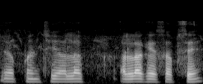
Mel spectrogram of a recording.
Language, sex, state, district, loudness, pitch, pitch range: Hindi, male, Chhattisgarh, Kabirdham, -21 LUFS, 130 Hz, 120-135 Hz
